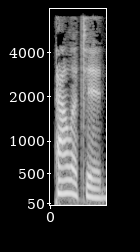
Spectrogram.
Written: palleted

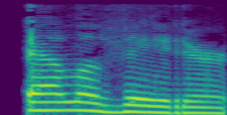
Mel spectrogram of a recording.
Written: elevatory

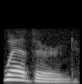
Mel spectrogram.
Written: weathered

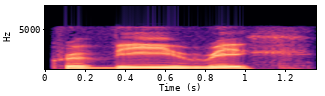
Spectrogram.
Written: Kryvyy Rih

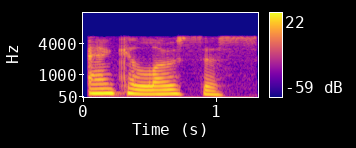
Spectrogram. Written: ankylosis

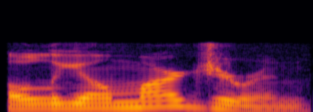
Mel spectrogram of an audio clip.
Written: oleomargarine

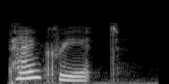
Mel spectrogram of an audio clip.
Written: pancreat

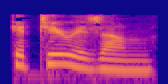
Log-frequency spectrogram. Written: hetaerism

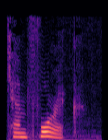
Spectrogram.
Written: camphoric

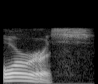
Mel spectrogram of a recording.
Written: orris

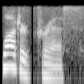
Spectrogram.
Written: watercress

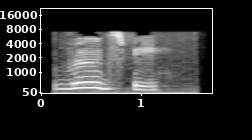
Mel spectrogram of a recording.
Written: rudesby

